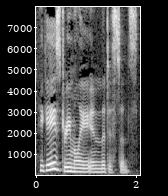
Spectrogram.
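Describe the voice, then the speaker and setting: Low gravelly woman narrating. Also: moderate pace. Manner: steady storybook reading. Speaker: audiobook reader. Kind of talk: scripted narration.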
